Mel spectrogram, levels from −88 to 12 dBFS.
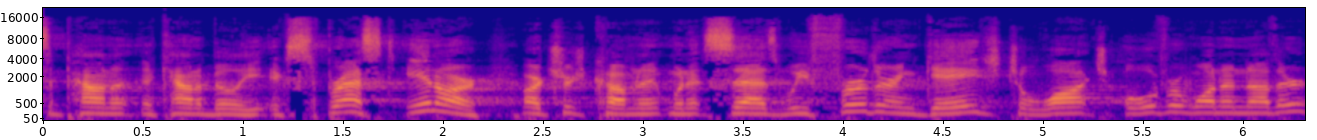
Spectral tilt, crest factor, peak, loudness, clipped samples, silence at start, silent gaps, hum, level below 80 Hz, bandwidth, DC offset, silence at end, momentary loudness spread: -2 dB/octave; 18 dB; -8 dBFS; -25 LUFS; under 0.1%; 0 s; none; none; -64 dBFS; 17 kHz; under 0.1%; 0 s; 9 LU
